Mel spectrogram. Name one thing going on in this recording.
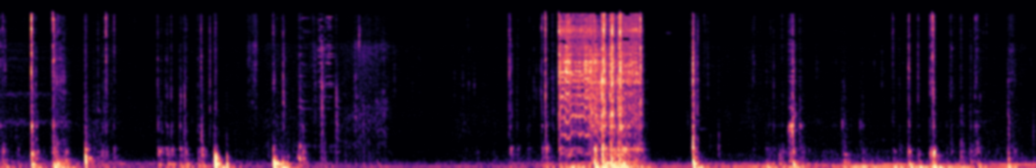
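Plastic and metal parts click and tap as they are handled.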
